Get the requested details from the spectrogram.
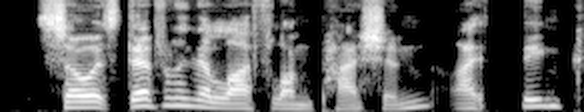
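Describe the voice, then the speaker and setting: On a very clean recording with a silent background, a man with an Australian accent speaks at a moderate pace with very wide pitch swings. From Australia, Sydney. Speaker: tour operator, former lawyer. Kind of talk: podcast interview.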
